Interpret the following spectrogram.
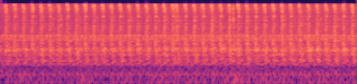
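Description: New Home domestic sewing machine running fast during free-motion stitching, couching yarn down with monofilament thread. The needle goes up and down in a steady, rapid, even rhythm throughout.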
